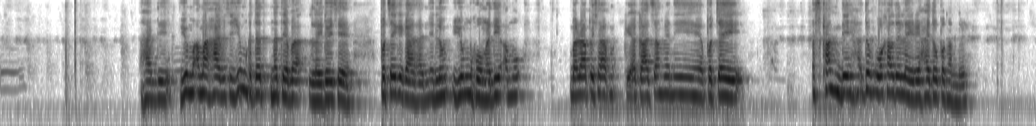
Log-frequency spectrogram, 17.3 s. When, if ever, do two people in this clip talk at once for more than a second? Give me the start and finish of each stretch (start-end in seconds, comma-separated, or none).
2.4-4.8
